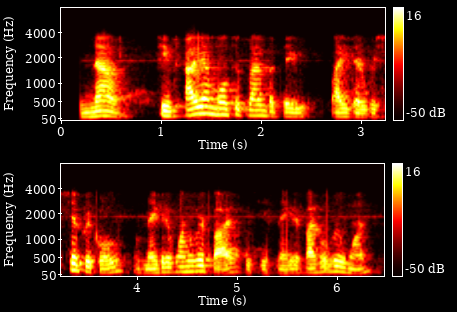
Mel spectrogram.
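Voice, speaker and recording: A man with a non-native accent talks at a fairly quick pace. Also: medium pitch for a man, ordinary pitch variation. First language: not English. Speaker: math teacher. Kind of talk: tutorial.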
